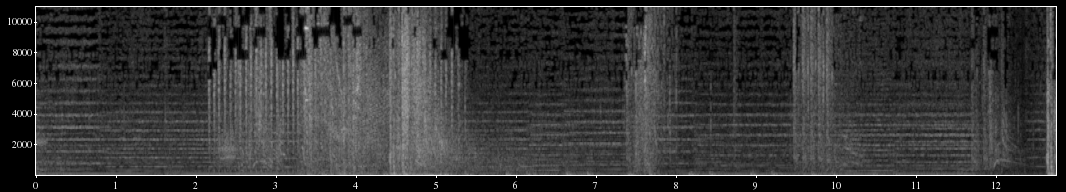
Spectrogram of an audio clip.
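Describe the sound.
A bazooka blast destroying a tank in a video game: a loud, rumbling explosion swells in the middle, surrounded by rattling bursts of gunfire and crashes over a sustained tonal game backdrop.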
